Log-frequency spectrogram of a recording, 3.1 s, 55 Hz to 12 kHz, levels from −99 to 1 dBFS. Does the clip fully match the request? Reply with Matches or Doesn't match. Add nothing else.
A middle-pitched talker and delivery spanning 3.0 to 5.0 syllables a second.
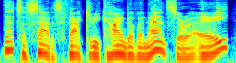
Doesn't match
